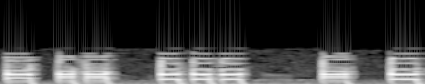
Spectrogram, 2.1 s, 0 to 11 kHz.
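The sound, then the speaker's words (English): Touch-tone dialing of a toll-free 1-800 company phone number: a quick run of about eight sharp, steady beeps in uneven clusters with short gaps between, each a bright two-note tone, with no voices. “Now, we're going to dial that number.”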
